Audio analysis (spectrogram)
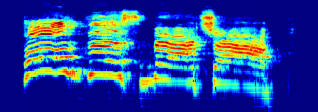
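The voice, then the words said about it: Poor imitation of another person's voice. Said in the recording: “That's my Vince impression. It's terrible, isn't it?”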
